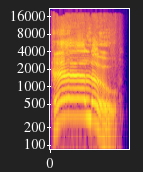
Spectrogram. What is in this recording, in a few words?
scenario join, survivor voice; manager; Left 4 Dead 2; left4dead2 dlc2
